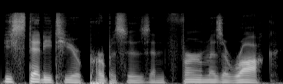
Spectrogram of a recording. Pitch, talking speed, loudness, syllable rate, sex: 100 Hz, 210 wpm, -21 LUFS, 4.7 syllables/s, male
